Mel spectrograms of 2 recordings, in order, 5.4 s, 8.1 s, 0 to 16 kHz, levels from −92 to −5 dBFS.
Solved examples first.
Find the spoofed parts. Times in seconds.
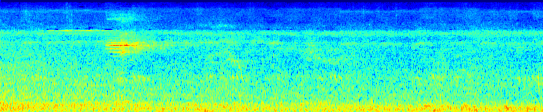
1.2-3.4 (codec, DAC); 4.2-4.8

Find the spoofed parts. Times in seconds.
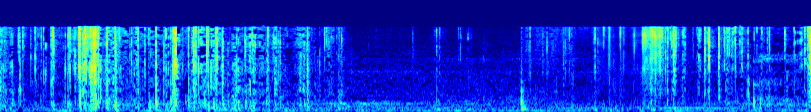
6.0-6.6 (vocoder, Vocos)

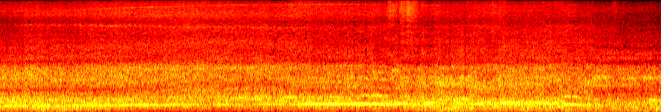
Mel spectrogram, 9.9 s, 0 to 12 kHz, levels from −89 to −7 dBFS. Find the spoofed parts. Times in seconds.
5.4-6.0 (codec, SNAC); 6.6-7.5; 8.2-8.9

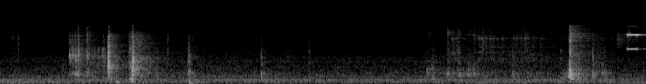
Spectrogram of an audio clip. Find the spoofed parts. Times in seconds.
none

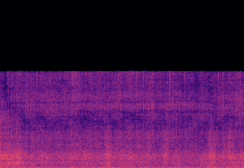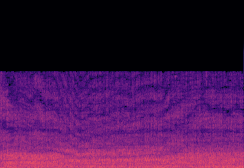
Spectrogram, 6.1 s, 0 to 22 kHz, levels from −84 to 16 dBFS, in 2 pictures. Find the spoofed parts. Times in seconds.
none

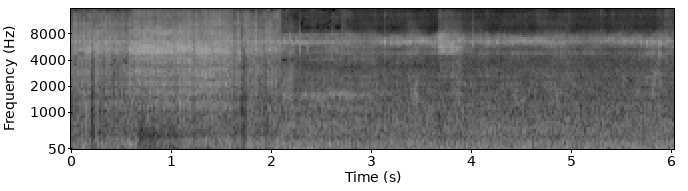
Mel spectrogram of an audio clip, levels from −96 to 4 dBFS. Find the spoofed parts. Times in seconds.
0.9-1.7 (codec, DAC); 2.7-6.0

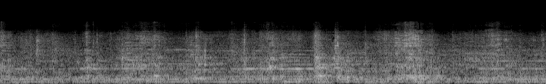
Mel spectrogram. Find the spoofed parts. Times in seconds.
1.9-3.9 (codec, SNAC)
